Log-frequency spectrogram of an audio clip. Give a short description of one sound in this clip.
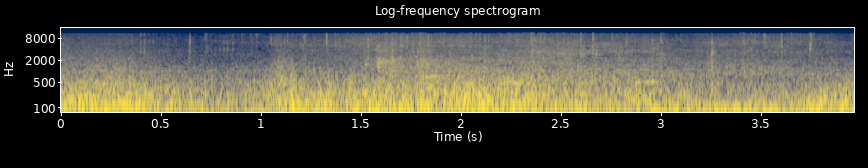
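Flames roar and crackle inside a furnace.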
